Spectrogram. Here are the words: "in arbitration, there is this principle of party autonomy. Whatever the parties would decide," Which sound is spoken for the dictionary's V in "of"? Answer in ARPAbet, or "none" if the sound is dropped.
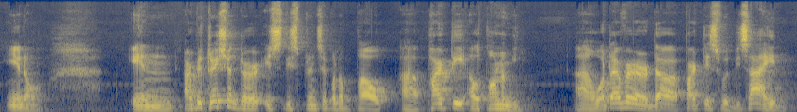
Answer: B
